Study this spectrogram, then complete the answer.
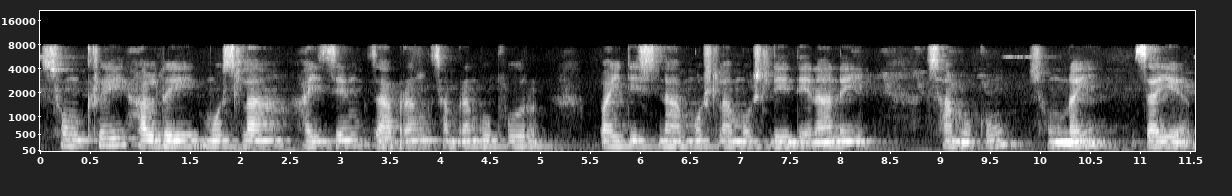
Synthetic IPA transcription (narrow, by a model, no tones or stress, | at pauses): sɔŋkʰɾɯjhalɾɯjmɔslahajzɯŋzabɾaŋsambɾaŋɡupʰuɾ | b̥ajdisnamɔslamɔslidenanɯj | samukʰusɔŋnajzajɯ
